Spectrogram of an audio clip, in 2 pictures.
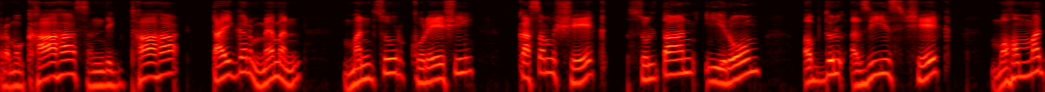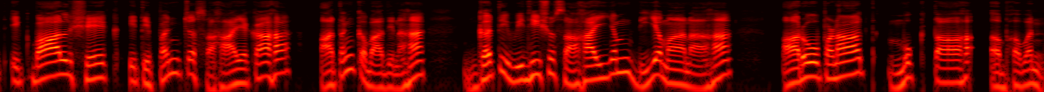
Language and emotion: Sanskrit, neutral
